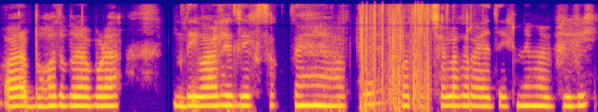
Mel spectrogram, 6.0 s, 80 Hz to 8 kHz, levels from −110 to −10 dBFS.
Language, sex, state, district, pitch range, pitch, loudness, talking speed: Hindi, female, Bihar, Supaul, 245-250 Hz, 245 Hz, -17 LUFS, 180 wpm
